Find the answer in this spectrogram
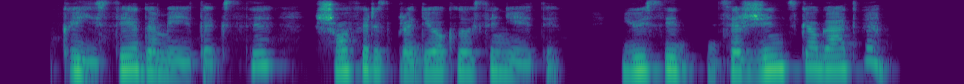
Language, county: Lithuanian, Vilnius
